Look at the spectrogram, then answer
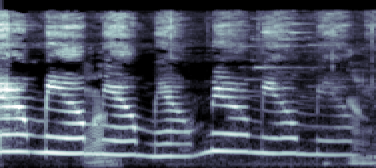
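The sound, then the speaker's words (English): A cat meows in a Meow Mix cat-food jingle, a quick string of about seven tuneful, sustained meows that rise and fall like a sung melody, clear with no talking. “They call for it by name, man.”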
